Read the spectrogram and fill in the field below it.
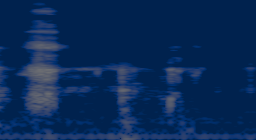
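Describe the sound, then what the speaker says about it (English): A single quiet sneeze, sharp and close, followed by a couple of soft breaths. "got the sneezes today"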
